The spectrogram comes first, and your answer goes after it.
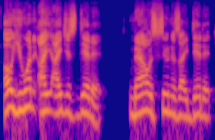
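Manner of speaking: ordinary talk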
